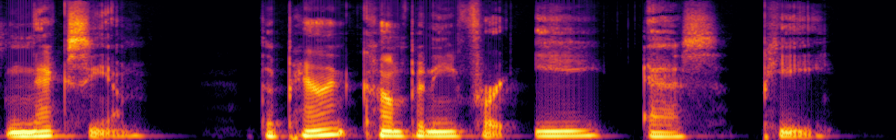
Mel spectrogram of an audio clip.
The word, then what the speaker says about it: NXIVM: After his pyramid scheme collapsed, he reemerged with his co-founder, a therapist named Nancy Saltzman, and created NXIVM, pronounced Nexium, the parent company for ESP.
